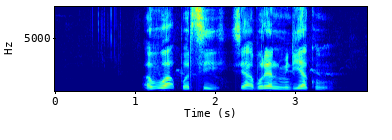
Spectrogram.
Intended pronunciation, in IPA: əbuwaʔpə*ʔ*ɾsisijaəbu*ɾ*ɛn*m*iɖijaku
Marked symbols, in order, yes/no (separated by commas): no, yes, yes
